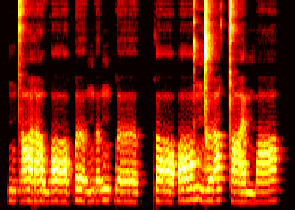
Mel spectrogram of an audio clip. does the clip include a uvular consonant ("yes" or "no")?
no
